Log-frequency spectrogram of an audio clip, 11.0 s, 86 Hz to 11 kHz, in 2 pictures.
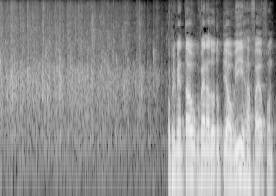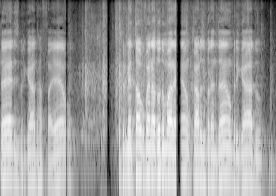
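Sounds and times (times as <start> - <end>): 
audience applause at an official gathering in Brazil: 0.0 - 3.4, 7.1 - 10.5
speech: 3.4 - 7.1, 7.9 - 11.0.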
